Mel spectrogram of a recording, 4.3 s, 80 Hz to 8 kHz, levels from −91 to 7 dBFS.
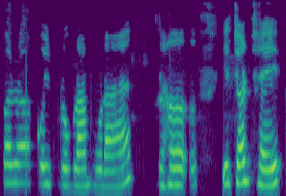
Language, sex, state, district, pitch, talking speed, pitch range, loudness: Hindi, female, Bihar, Vaishali, 265 Hz, 140 wpm, 245-280 Hz, -19 LUFS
